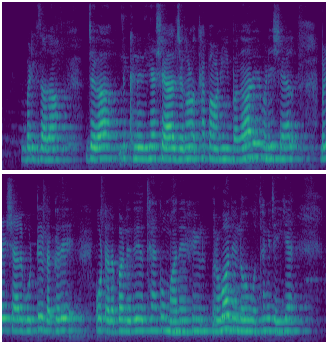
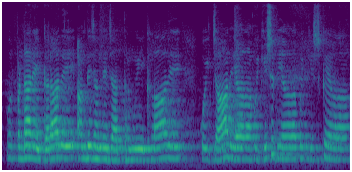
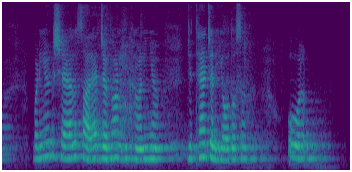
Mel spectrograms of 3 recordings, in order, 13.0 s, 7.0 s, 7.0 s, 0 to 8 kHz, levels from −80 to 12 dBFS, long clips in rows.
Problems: none marked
